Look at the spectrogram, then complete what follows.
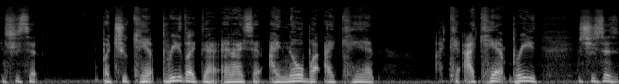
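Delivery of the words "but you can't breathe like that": soft, quiet, hushed yoga-teacher voice. Retelling what a yoga instructor said to them, imitating a quiet yoga voice. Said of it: "They all have their yoga voice".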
